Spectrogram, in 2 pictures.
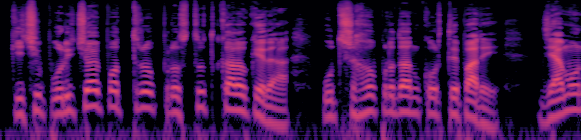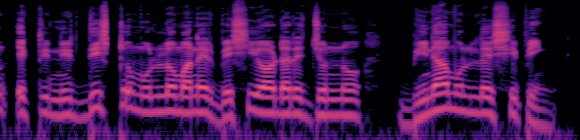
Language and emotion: Bengali, neutral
